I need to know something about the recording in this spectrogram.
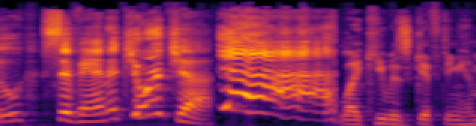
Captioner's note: Spongebob Laugh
